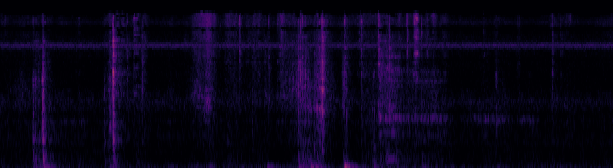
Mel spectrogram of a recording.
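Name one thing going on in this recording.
Plastic and metal parts click and rattle as hands handle a small mechanism.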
